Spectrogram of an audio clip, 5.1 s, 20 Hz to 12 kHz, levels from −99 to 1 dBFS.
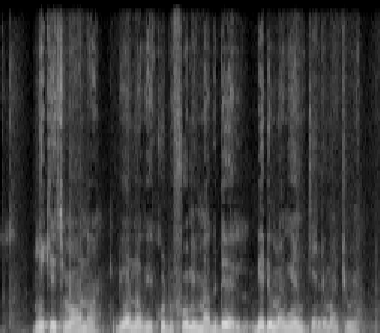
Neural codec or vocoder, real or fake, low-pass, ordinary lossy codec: codec, 24 kHz, 1 kbps, SNAC; fake; none; none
